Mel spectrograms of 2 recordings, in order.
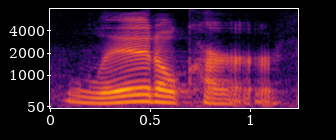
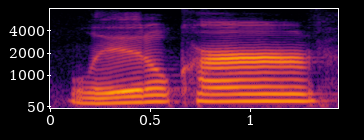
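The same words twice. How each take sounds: First: Slow "little curve" dropping low on "curve"; falling tune. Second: Slow "little curve", "curve" sustained loud and level; held tune. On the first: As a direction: finish "little curve" downward. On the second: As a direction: hold "curve" up, unfinished. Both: Shown as a demonstration. Chanting along with drawn letter strokes.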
